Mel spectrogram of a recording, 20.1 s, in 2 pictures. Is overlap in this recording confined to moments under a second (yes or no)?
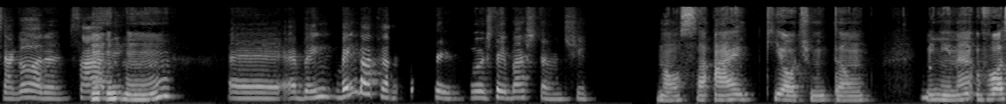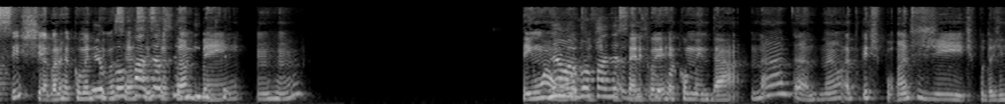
no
